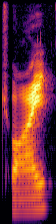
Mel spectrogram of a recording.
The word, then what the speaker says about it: trie: Uh this one pronounced is uh I think it's originally we can pronounce it tree but is cause a lot of confusion because uh we have the tree the normal tree and the prefix tree.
